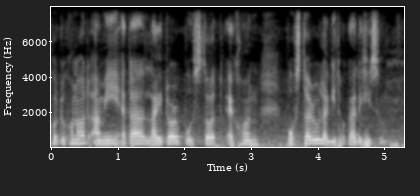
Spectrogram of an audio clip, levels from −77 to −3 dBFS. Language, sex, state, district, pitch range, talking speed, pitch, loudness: Assamese, female, Assam, Kamrup Metropolitan, 185-205 Hz, 115 wpm, 200 Hz, -14 LUFS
